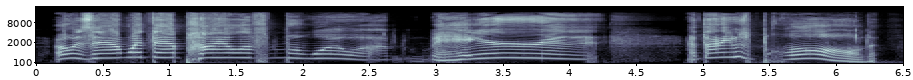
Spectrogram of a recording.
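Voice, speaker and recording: A woman does a put-on character voice at an extremely high pitch, speaking at a very slow pace with long, frequent pauses, very even loudness and ordinary pitch variation, in a dry, close sound with no echo. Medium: comedy sketch. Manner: brash, flirtatious.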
